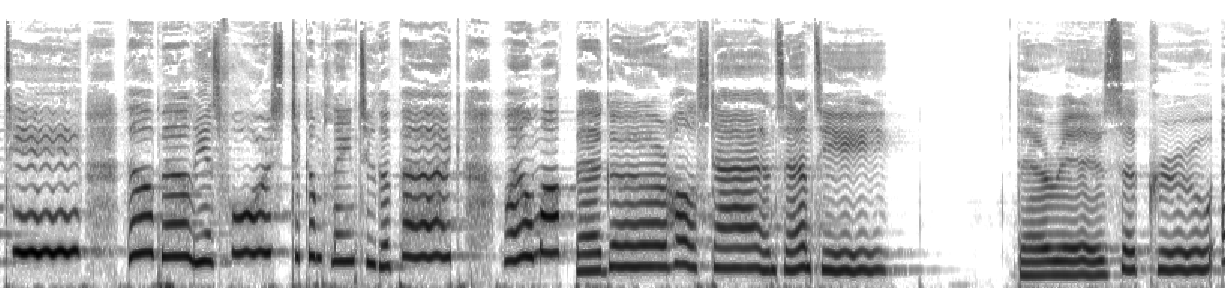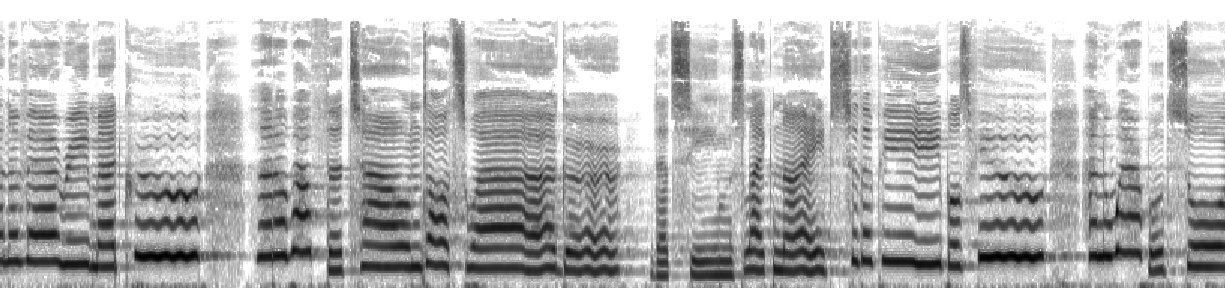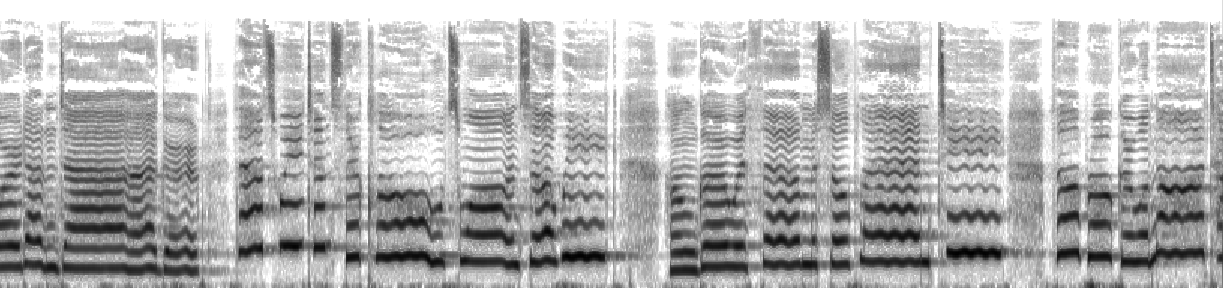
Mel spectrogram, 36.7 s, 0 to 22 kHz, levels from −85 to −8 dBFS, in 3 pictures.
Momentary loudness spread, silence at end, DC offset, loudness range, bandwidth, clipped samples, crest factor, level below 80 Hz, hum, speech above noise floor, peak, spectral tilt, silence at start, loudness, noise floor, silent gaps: 8 LU; 0 s; under 0.1%; 4 LU; 16.5 kHz; under 0.1%; 14 dB; -48 dBFS; none; 50 dB; -4 dBFS; -3.5 dB/octave; 0 s; -17 LUFS; -67 dBFS; none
